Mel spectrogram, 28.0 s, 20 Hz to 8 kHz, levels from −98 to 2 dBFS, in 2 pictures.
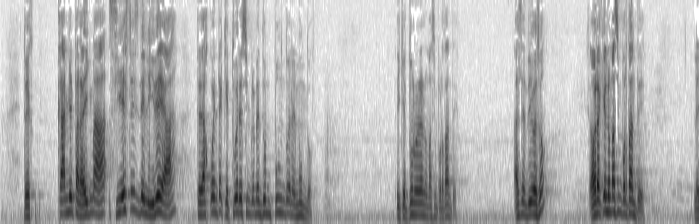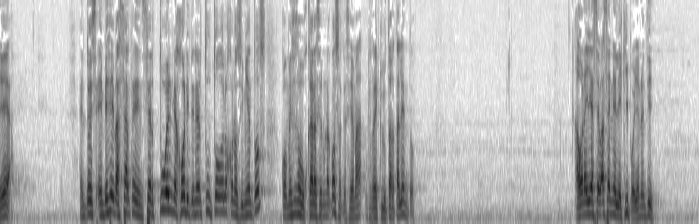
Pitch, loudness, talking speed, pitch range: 150 Hz, -20 LUFS, 170 wpm, 130-180 Hz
